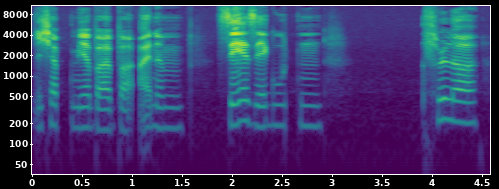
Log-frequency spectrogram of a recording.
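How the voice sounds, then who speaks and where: A woman co-hosting a casual podcast chat, making quick remarks with frequent hesitations. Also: lowish voice, fairly even intonation, pushed and bright, dry recording. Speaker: podcast co-host.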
